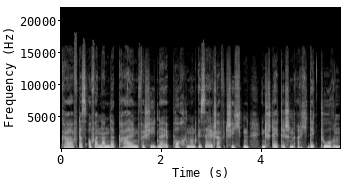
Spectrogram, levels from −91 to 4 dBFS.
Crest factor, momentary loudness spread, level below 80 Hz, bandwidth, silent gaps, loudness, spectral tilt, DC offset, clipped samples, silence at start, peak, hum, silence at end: 14 dB; 6 LU; -54 dBFS; 16.5 kHz; none; -23 LUFS; -6 dB/octave; under 0.1%; under 0.1%; 0 s; -8 dBFS; none; 0 s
